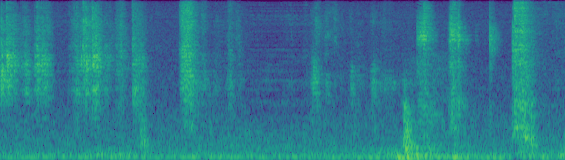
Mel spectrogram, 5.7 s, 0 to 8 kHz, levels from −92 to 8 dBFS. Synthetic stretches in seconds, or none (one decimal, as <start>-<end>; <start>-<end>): 2.5-3.1

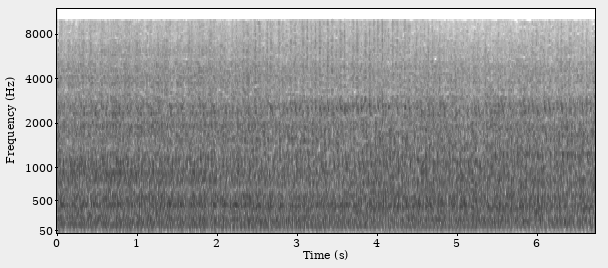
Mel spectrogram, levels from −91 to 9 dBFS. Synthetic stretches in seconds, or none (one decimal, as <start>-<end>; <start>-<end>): none

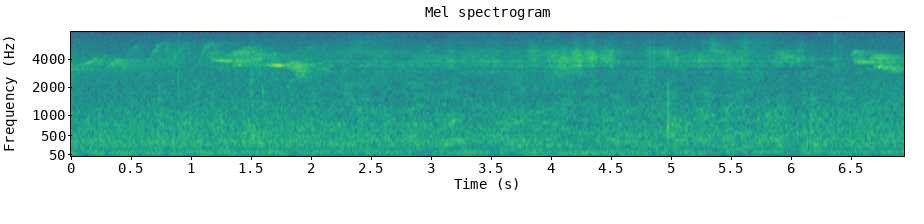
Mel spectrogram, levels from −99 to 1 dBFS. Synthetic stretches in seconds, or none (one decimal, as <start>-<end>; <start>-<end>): 2.1-6.2

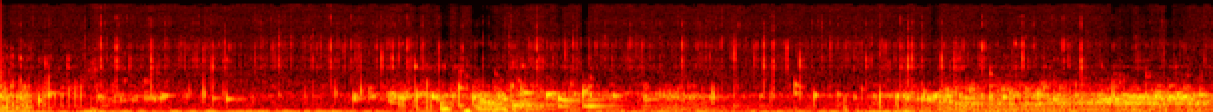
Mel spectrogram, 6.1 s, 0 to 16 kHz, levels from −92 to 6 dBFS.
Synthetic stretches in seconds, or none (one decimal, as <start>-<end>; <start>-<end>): none

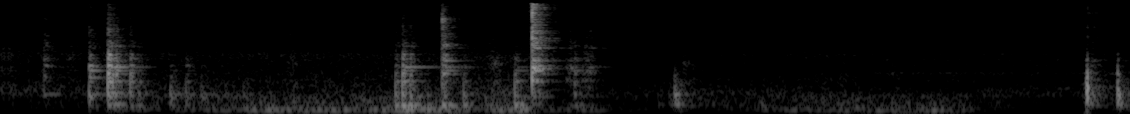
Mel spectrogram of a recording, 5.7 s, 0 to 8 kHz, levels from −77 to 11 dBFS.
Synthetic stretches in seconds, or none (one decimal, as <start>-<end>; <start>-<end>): 4.3-5.7

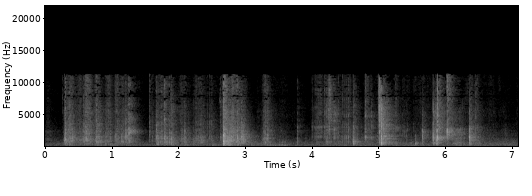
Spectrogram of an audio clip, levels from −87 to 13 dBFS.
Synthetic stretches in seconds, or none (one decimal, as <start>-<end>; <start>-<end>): none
